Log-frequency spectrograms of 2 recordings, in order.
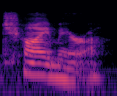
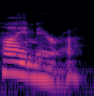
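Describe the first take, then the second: First: The word begins with a soft ch sound. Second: The word begins with a hard k sound. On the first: The speaker calls it wrong. "You don't say chimera" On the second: The speaker calls it right. "it's pronounced K, like a chimera"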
